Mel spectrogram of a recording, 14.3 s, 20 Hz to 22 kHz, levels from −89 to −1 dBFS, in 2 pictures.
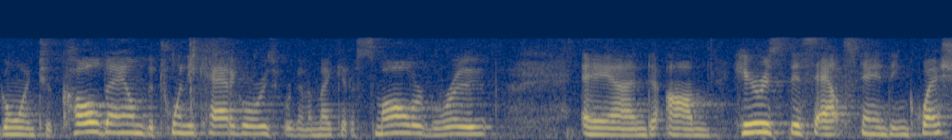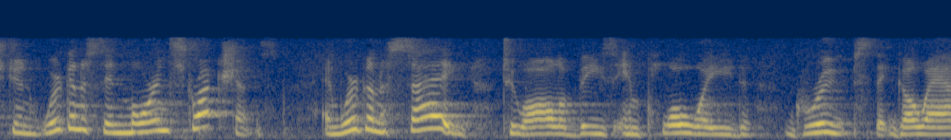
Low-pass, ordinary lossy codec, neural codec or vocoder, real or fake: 7.2 kHz; MP3, 48 kbps; none; real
